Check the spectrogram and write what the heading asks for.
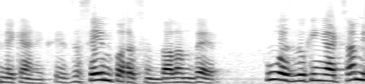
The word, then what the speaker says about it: D'Alembert: You should not pronounce it as if it is an English word. So, D'Alembert's principle in mechanics is the same person, D'Alembert, who was looking at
